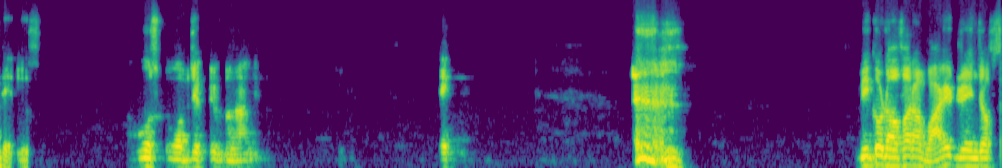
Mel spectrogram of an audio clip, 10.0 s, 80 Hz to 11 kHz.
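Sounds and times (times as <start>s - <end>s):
man clearing his throat: 6.3s - 7.0s.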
